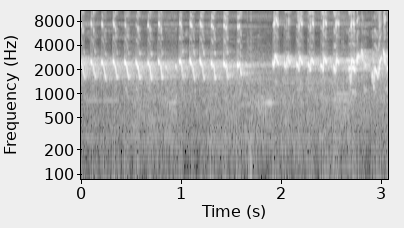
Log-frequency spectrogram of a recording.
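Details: A Sooty-headed bulbul singing at night, used as therapy for fighter birds, gives evenly spaced crisp chirps about seven per second, briefly softening midway before a faster, slightly harsher run of notes.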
